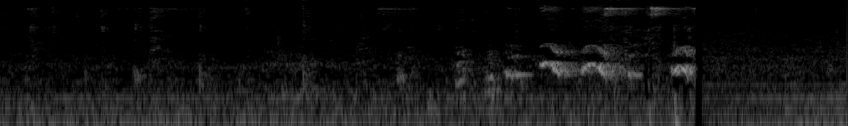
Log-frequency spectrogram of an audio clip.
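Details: Six-week-old Toy Poodle puppies around feeding time while their mother sleeps; soft high wavering whines and whimpers rise near the end, over a steady low hum and background noise, cut by a sharp click.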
